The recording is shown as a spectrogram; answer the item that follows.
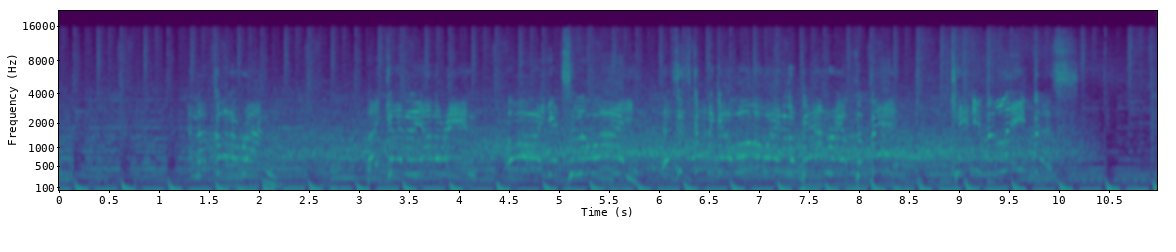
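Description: Background music with a steady thudding beat. From about a second in, the noise of a large cricket stadium crowd cheering and shouting rises over it, then cuts off just before the end.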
